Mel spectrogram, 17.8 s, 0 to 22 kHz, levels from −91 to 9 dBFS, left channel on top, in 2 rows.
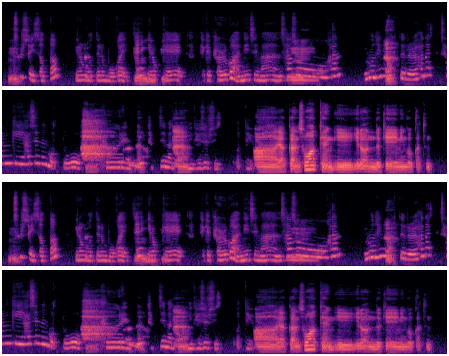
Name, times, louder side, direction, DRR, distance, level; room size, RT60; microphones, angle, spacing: voice 1, 0.2-1.1 1.5-3.6 4.0-6.8 7.2-10.5 10.9-12.3 12.6-13.3 13.6-14.0, right 1 dB, 25° right, 0.8 m, -30 dB
voice 2, 2.6-3.3 5.7-6.3 7.6-7.9 10.5-11.7 12.3-12.6 13.9-17.5, left 4 dB, 50° left, 0.5 m, -25 dB
4.3 x 2.4 x 2.2 m
head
